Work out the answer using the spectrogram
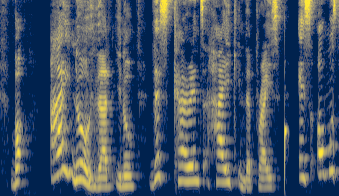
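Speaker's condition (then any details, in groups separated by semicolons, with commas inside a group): No condition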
